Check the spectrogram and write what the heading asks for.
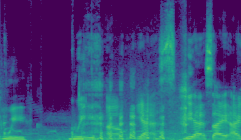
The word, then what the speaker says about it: GUI: Pronounced GUI.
